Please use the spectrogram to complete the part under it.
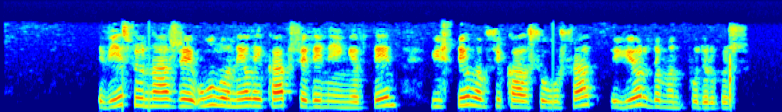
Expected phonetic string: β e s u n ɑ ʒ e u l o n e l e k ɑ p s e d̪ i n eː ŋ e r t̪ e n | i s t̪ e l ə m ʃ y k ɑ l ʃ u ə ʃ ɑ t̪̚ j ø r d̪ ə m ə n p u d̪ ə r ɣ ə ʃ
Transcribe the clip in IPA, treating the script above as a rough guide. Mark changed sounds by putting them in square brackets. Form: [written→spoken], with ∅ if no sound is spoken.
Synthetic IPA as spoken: β e s u n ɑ ʒ e u l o n e l e k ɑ p [s→ʃ] e d̪ [i→e] n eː ŋ e r t̪ e n | [i→y] s t̪ e l ə m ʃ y k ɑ l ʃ u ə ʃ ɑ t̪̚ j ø r d̪ ə m ə n p u d̪ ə r ɣ ə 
